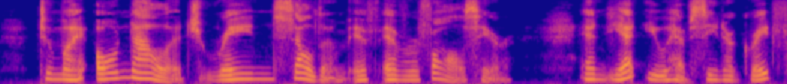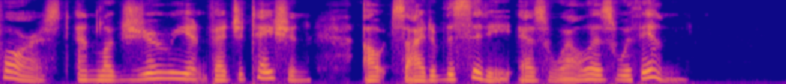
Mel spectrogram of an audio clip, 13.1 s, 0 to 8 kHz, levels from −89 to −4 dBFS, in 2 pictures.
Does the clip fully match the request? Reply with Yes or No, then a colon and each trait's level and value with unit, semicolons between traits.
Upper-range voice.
No: medium, 180 Hz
